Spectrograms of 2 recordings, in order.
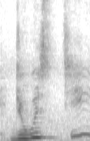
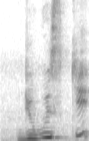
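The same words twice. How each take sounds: The two takes are said the same way.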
